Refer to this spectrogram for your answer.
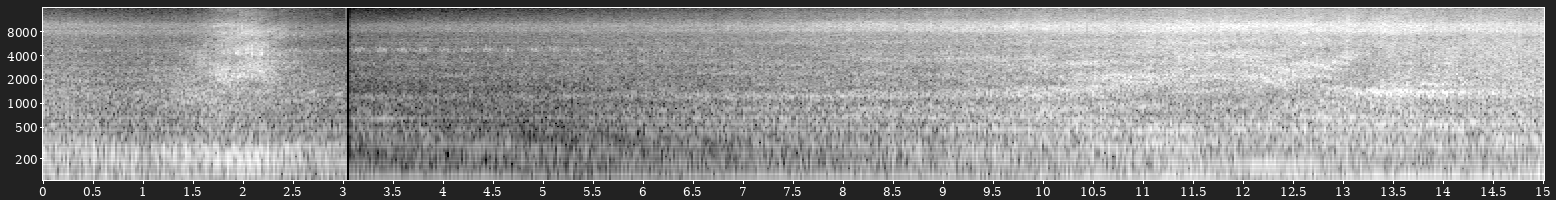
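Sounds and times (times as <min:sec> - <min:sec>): heavy vehicle engine humming: 0:00.0 - 0:15.0.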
